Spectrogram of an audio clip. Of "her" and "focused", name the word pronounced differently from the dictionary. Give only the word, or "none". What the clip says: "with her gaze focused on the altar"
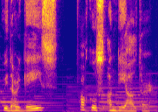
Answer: focused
